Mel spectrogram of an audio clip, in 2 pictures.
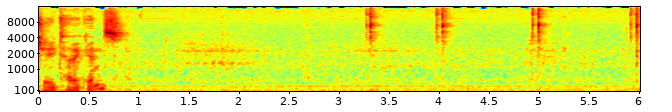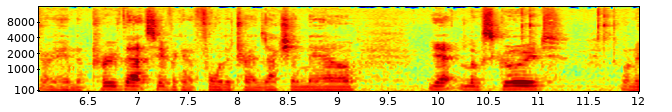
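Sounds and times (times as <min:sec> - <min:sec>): steady low hum: 0:00.0 - 0:12.0
computer mouse clicks: 0:03.2 - 0:04.2, 0:04.9 - 0:06.1, 0:11.6 - 0:11.8.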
